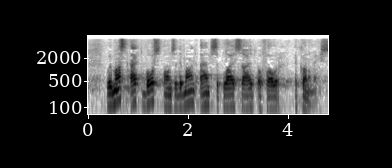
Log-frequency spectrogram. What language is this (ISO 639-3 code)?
eng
